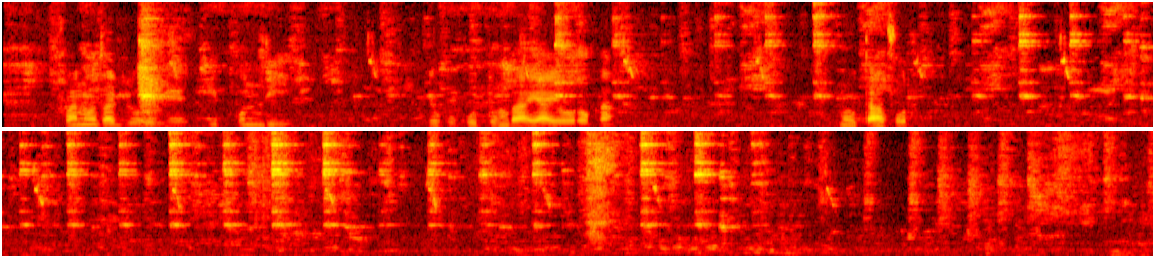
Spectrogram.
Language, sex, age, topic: Oshiwambo, male, 36-49, finance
